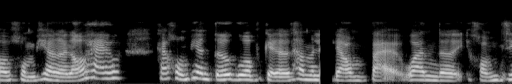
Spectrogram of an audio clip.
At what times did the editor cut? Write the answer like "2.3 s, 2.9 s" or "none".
3.2 s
